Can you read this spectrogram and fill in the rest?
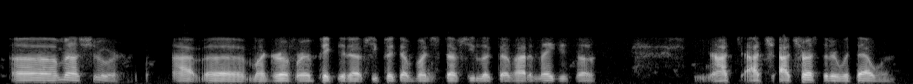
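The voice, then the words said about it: Sick-sounding voice. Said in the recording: “I'm still sick right now. Probably can hear it in my voice”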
